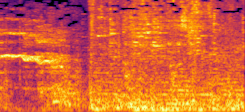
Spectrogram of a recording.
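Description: A horse whinnies, a wavering call that falls away in the first half-second, over film music. A sharp hit comes about a second in as the music carries on.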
